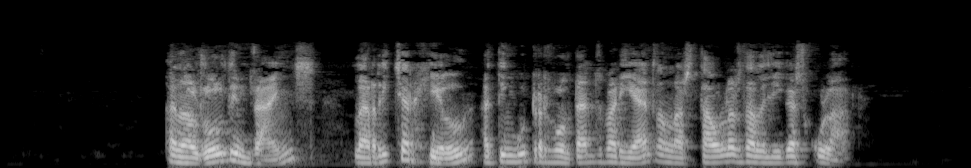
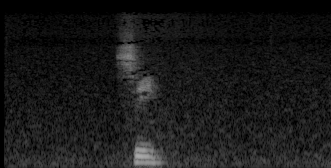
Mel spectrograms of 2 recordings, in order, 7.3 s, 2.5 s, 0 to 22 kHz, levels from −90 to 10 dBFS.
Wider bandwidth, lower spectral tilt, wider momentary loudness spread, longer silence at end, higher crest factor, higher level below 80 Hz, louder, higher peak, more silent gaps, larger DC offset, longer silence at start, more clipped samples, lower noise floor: second, 7.8 kHz vs 16.5 kHz; first, -6 dB/octave vs -4.5 dB/octave; second, 8 LU vs 27 LU; second, 0.95 s vs 1.25 s; about the same, 16 dB vs 20 dB; first, -60 dBFS vs -70 dBFS; first, -17 LUFS vs -33 LUFS; first, 0 dBFS vs -18 dBFS; neither; neither; first, 1.25 s vs 0.85 s; neither; first, -85 dBFS vs -61 dBFS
